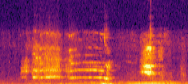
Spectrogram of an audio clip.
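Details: Backyard chicken in the sun gives a faint, drawn-out harmonic crow lasting under two seconds. A second rising note follows, over a low steady hum.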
